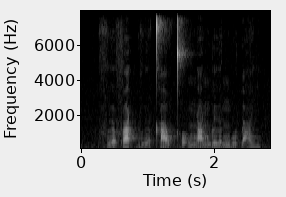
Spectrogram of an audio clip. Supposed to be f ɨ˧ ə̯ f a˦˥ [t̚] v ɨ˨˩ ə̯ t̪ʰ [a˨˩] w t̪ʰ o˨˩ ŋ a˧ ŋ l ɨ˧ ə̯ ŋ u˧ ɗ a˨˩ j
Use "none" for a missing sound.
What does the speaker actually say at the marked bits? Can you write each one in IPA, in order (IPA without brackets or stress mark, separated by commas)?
k̚, a˧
